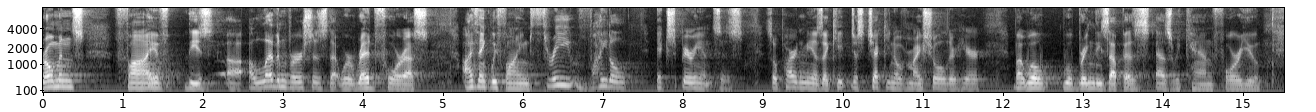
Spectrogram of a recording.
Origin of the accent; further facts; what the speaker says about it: British Columbia, Canada; I grew up on Vancouver Island.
